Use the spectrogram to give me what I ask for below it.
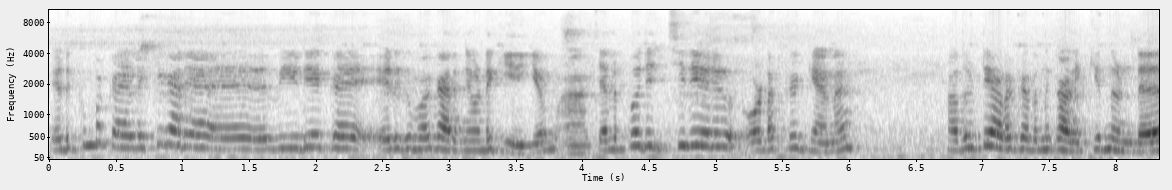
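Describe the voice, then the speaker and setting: A woman in her thirties chatting to her viewers in a casual home vlog, with friendly asides aimed at the audience. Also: a little high. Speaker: vlogger and mother. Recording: echoey room with faint hum.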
